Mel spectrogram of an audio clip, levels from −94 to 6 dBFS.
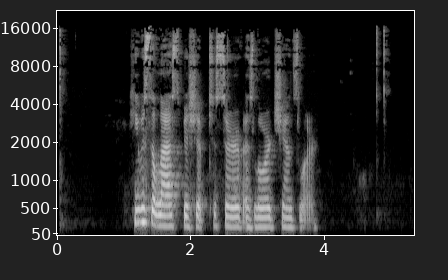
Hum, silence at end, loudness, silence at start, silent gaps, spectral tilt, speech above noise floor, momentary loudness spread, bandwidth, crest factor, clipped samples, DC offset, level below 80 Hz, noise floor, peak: none; 1.5 s; -18 LUFS; 0.05 s; none; -3.5 dB/octave; 61 dB; 21 LU; 16.5 kHz; 20 dB; under 0.1%; under 0.1%; -70 dBFS; -79 dBFS; 0 dBFS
